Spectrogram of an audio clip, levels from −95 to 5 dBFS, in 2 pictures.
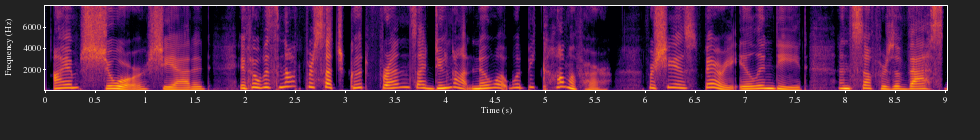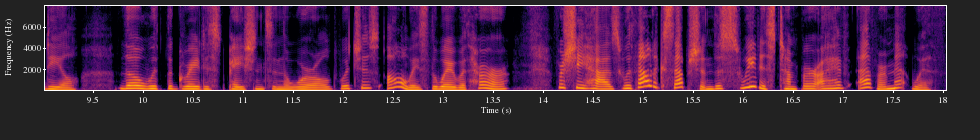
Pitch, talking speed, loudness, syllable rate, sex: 255 Hz, 205 wpm, -19 LUFS, 4.9 syllables/s, female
